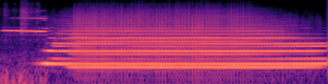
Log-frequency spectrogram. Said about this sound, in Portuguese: Hoje o Desenvolve Aí acompanha de perto um momento histórico. A chegada do trem teste com carregamento de calcário, saindo do Ouricuri, em Pernambuco, com destino aqui, Bela Vista do Piauí.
